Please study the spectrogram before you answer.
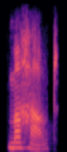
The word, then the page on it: mahout: Indian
